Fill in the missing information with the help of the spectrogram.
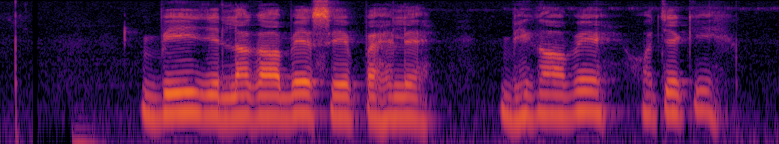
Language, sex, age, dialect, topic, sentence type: Magahi, male, 25-30, Northeastern/Surjapuri, agriculture, question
